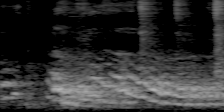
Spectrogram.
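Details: Miniature Schnauzer puppies indoors at feeding time, eager for food: a high, tonal whine that swells, then slides slowly downward over about a second, with faint hiss behind.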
